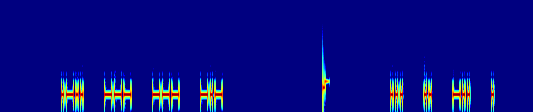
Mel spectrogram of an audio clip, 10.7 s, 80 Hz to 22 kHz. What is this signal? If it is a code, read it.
Morse code, heard as a keyed tone, about 25 wpm, spaced as for 14 wpm, 700 Hz. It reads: LOOK SIDE
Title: 3x Character Spacing - Top 200 Words - 25wpm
